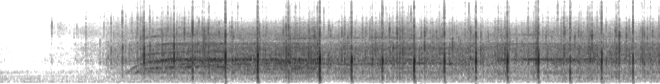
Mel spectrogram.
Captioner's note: attendees applauding and cheering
